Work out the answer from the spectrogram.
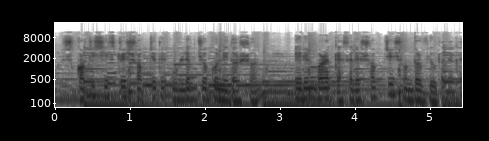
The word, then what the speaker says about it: Edinburgh: প্রথম পর্বে থাকবে রাজধানী এডিনবার্গ, যদিও আমরা এডিনবার্গ উচ্চারণ করি কিন্তু স্থানীয় লোকজন উচ্চারণ করে এডিনবরা।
